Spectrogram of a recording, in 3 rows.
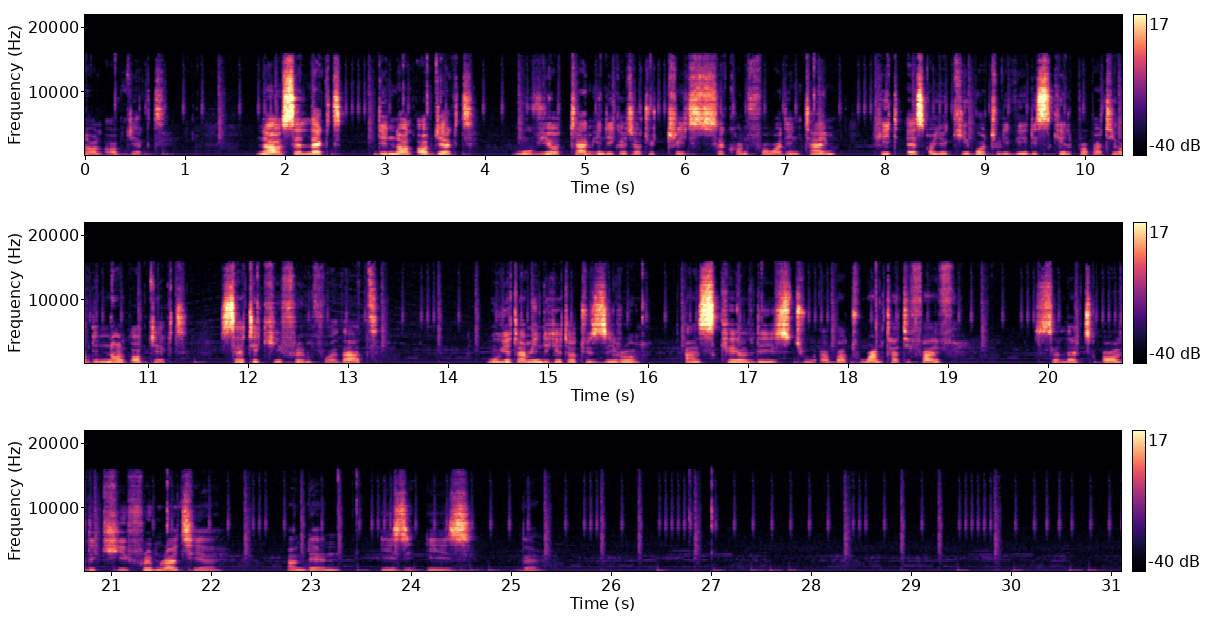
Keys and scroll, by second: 7.8 s.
